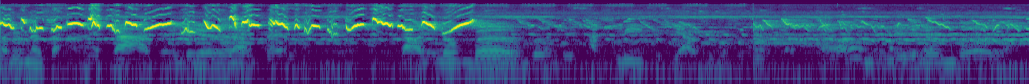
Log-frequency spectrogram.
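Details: Lemon-bellied white-eye, a caged bird, played to stimulate other caged birds to sing: a rapid run of high, twisting chirps and slurred whistles for about three seconds, then fainter scattered notes over a steady low hum.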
